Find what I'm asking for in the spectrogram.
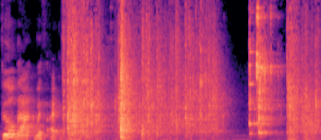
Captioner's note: ice crackling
